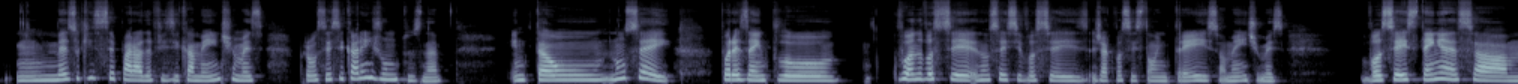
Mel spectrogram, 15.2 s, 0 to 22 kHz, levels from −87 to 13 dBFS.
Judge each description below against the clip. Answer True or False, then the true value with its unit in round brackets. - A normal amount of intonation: True (3.3 semitones)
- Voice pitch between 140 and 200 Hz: False (215 Hz)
